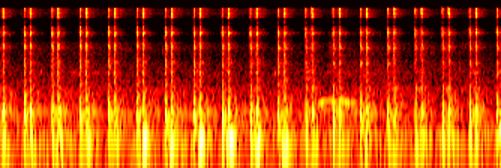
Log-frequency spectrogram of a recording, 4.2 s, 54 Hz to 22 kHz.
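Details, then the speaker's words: 1933 five-window coupe with a flathead engine, parked nearly three years: with the engine off, the electric fuel pump gives steady sharp clicks about twice a second while filling the carburetor, stopping once the carb is primed; normal priming. "be going into the carb now when it stops clicking you know the carb is primed"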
